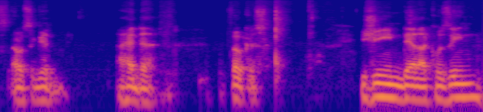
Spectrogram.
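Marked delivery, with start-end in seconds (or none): 3.6-4.8 focused, careful French-accented pronunciation. Repeating a French name from a chat message in a French accent. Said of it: "you sounded French when you said that".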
